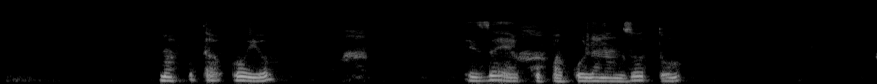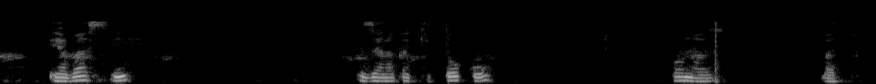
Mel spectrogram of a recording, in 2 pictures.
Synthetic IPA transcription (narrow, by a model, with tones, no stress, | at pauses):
ma˨fu˦ta˨o˦jo˦ | e˨za˦ja˨ko˨pa˨ko˨la˨na˨nzo˦to˨ | ja˨ba˦si˦ | e˨za˨la˨ka˨ki˨tɔ˦kɔ˦ | po˦na˨ | ba˨tu̥˨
